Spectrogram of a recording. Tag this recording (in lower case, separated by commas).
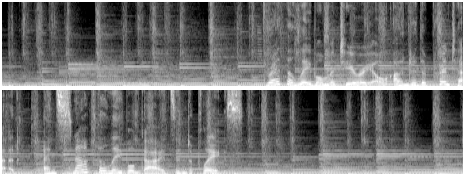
music, speech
